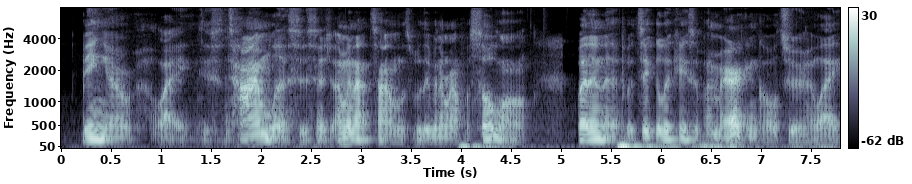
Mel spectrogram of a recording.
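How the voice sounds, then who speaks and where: A man talks at a fairly quick pace. His voice is very deep and low, with vocal fry. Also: ordinary pitch variation. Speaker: musician and kora player. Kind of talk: interview answer. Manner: casual, conversational.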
